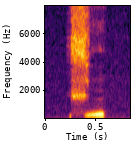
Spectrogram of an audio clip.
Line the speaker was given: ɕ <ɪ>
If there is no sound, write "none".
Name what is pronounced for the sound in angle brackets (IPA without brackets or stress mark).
ɪ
